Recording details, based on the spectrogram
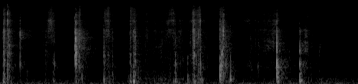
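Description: Tarot cards are shuffled and drawn in a series of crisp, close card snaps and riffles, roughly a dozen sharp bursts at an uneven rhythm with no talking.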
